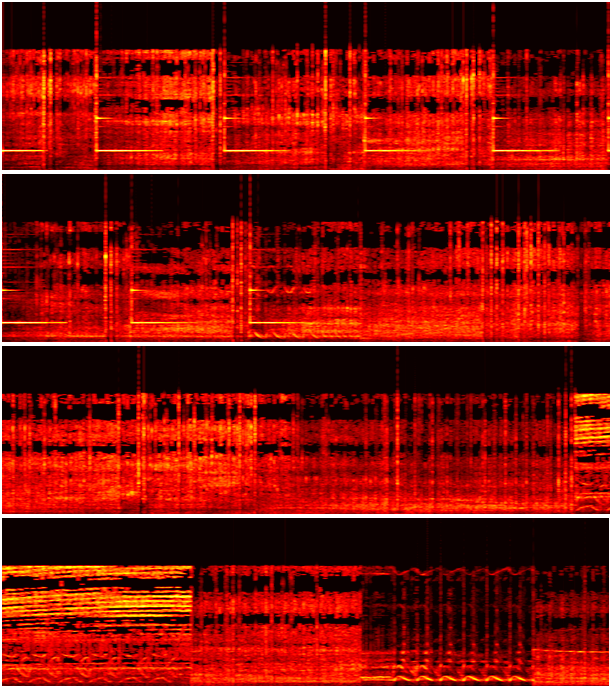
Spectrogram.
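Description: Electronic sirens from battery-powered toy emergency vehicles, several sounding together. For the first ten seconds or so a high beep repeats about every second and a half, and near the end a fast warbling siren comes in.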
